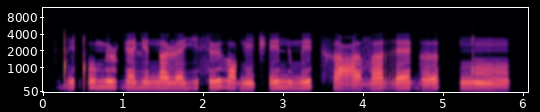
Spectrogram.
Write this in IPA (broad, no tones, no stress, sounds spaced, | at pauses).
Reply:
ɡ͡ǃ e ǃʼ o m ø ɭ ɡ ɛ lʲ ɛ n ɐ ɭ ɛ j i s ø ð ɔ ɡ ẽ t͡ʃʼ e n ɨ m e k x ɐ ʕ ɐ v ɐ r ɛ ɡ ə | ŋ͡ǃ õ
